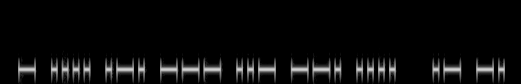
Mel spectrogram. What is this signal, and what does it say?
Morse code, heard as a keyed tone, about 22 wpm, 700 Hz. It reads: THROUGH AN
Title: Sentences from Top 1600 Words 22wpm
